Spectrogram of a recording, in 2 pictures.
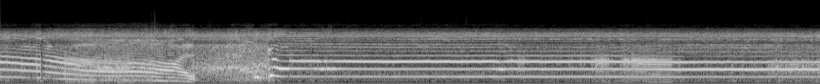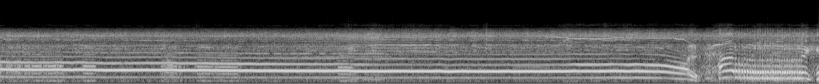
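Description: A Spanish-language radio football commentator's long drawn-out goal cry. One held note falls away, there is a quick break for breath about two and a half seconds in, then a second note is held for about twelve seconds, sinking slowly and dropping off near the end. It is the call of a goal being scored.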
